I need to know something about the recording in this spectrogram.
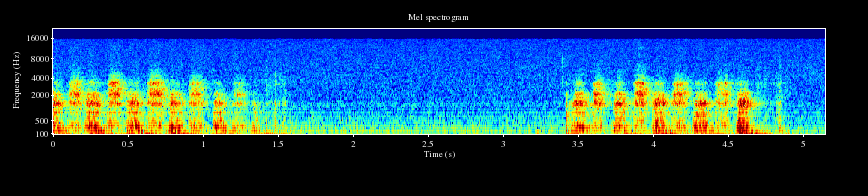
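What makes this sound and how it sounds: A coin edge scratches a thin, flat blue cardboard scratch-off lottery ticket, a birthday scratchie, in quick, rasping back-and-forth strokes with bright, papery grit. The scratching comes in two bursts with a near-silent pause between them.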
